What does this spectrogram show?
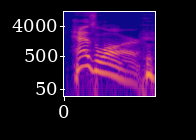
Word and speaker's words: Haslar: And by the way, my name is pronounced Haslar.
